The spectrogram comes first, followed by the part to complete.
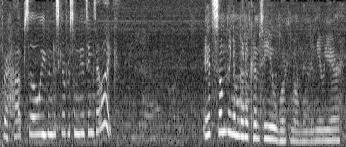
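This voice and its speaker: Casting: woman to play young female best friend with a secret crush, high mellow voice, chatty and teasing, intimate ASMR roleplay. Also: normal speed, close to an everyday voice. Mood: thoughtful, earnest. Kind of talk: intimate ASMR roleplay acting, one side of a conversation.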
